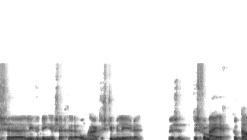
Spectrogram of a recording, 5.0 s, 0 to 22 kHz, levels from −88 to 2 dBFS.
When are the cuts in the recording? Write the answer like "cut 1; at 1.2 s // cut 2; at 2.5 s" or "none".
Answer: cut 1; at 1.5 s

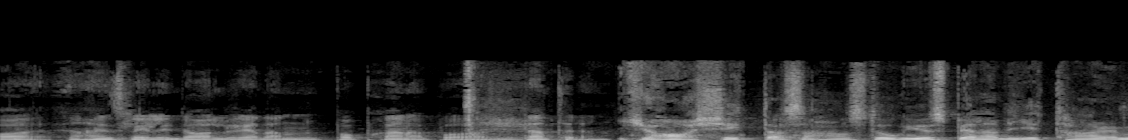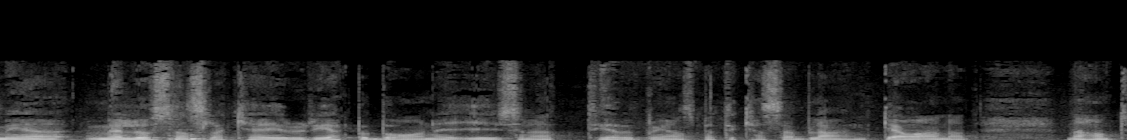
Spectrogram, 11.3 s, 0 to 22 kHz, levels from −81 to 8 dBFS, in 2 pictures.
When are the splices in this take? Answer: cut 1; at 6.1 s

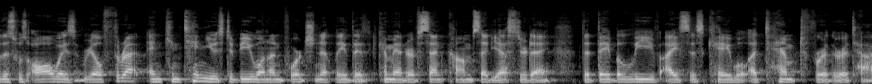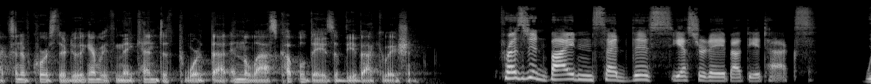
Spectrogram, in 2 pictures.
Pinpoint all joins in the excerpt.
none

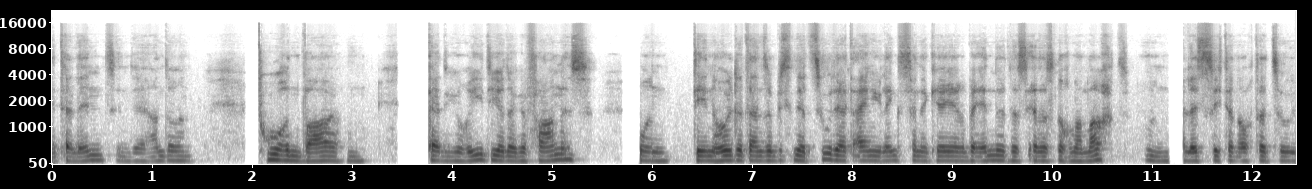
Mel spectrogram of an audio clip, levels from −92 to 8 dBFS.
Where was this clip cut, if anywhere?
cut 1; at 5.7 s // cut 2; at 8.3 s // cut 3; at 9.6 s

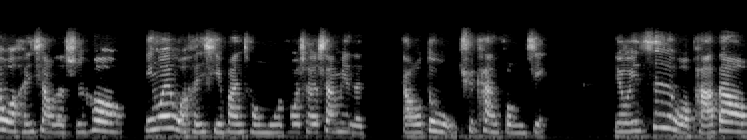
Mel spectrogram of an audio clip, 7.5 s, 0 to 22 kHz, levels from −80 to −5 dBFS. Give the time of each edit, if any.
cut 1; at 1.4 s

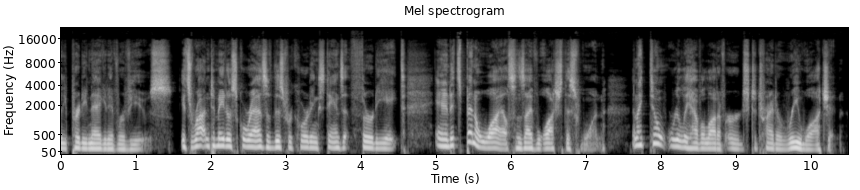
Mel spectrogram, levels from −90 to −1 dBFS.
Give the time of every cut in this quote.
cut 1; at 1.5 s

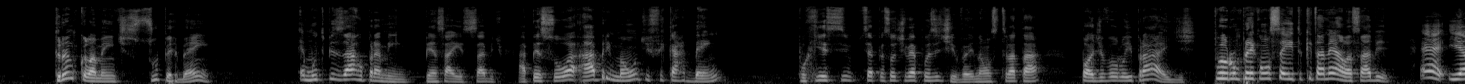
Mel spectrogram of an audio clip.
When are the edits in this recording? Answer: none

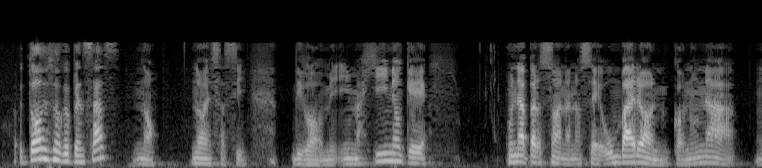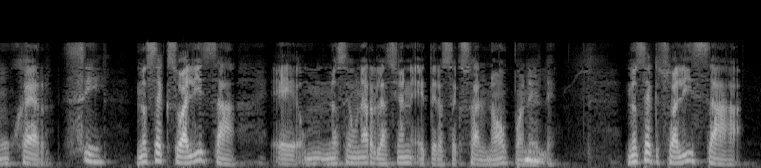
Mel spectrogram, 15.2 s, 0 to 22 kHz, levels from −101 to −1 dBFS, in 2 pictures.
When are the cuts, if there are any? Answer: cut 1; at 2.8 s

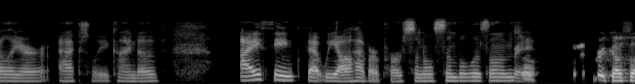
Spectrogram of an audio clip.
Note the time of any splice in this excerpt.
cut 1; at 5.1 s

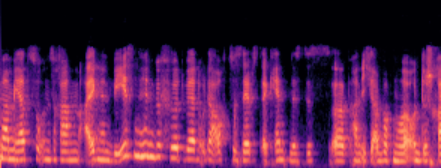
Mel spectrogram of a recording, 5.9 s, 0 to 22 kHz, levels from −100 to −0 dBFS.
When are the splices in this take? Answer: none

